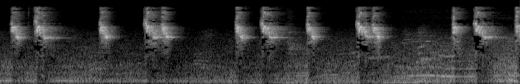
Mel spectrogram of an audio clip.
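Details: Young house sparrow used as a lure sound: rasping chirps delivered in pairs about every second, with a short quiet spell in between.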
